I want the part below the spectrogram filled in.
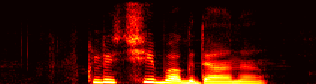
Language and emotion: Russian, neutral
